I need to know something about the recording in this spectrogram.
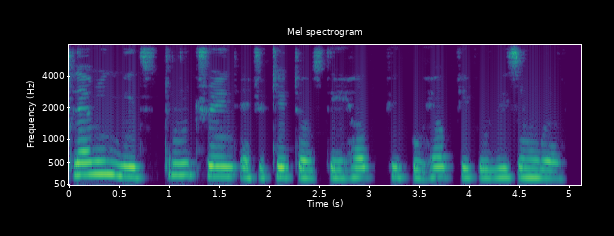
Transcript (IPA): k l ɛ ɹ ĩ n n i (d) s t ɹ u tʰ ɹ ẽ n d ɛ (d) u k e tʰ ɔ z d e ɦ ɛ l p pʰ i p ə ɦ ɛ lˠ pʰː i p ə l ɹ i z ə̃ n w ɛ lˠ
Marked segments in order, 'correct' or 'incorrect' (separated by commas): correct, incorrect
